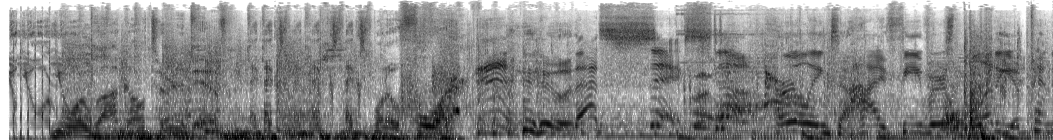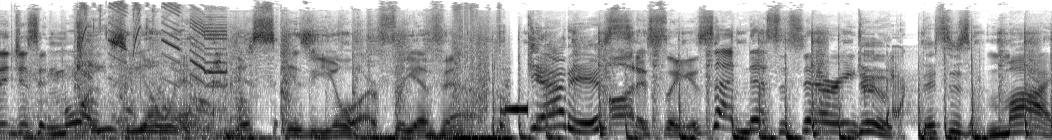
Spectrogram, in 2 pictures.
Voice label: Male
